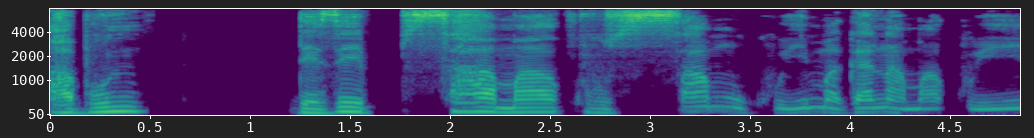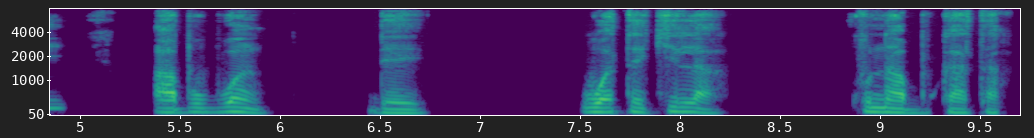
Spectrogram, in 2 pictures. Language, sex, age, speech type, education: Hausa, male, 30-45, spontaneous, tertiary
